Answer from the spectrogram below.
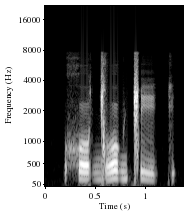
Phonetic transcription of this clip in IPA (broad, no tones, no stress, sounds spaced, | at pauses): x o ɡ͡ǀ o ɡ ǁ i k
